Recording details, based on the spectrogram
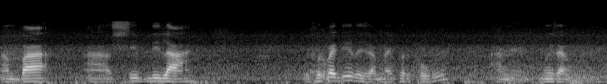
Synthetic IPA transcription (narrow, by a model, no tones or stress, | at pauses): amba | siblila | ḭpʰɯɾbajdiɾɯzamnajpʰɯɾkʰɯwbɯa̰ŋɯ̰mɯjzaŋmɯ̰nɯ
